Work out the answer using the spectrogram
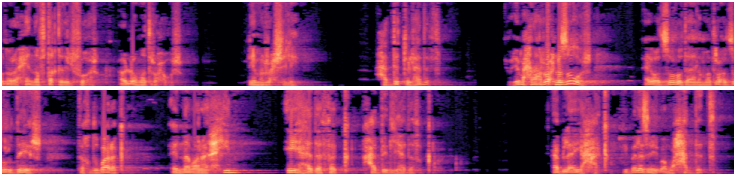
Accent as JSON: {"language": "Arabic", "country": "Egypt", "said": "واحنا مصريين برضو"}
